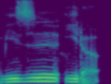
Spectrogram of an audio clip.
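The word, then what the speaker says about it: 水色: And the reading of this is mizu. I don't know why we use mizu. I don't know why we use this is the kunyomi reading, and so technically it feels like it should be the onyomi reading. Mizu iro. Mizu iro.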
